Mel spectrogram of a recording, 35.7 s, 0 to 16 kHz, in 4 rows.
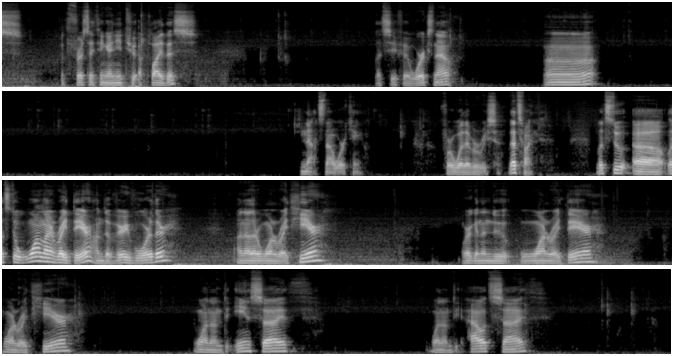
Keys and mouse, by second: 0.6 Tab, 1.5 ctrl+a, 3.3 Tab, 4.7 click, 5.6 ctrl+z, 6.9 click, 7.9 click, 8.9 click, 9.2 click, 9.9 click, 11.1 click, 11.9 click, 14.2 shift+middle click, 15.1 middle click, 15.9 shift+middle click, 17.5 click, 19.6 middle click, 20.3 click, 21.6 middle click, 24.2 click, 25.3 middle click, 26.1 click, 26.8 middle click, 27.5 shift+middle click, 28.5 click, 29.6 middle click, 31.7 click, 33.5 middle click, 34.6 shift+middle click, 34.9 middle click, 35.4 click.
